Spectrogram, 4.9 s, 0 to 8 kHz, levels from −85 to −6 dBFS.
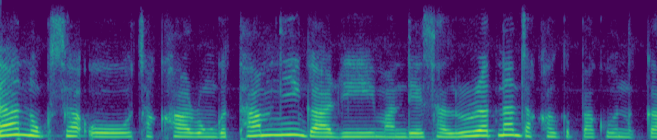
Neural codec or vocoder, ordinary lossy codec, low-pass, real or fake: none; Opus, 16 kbps; 7.2 kHz; real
